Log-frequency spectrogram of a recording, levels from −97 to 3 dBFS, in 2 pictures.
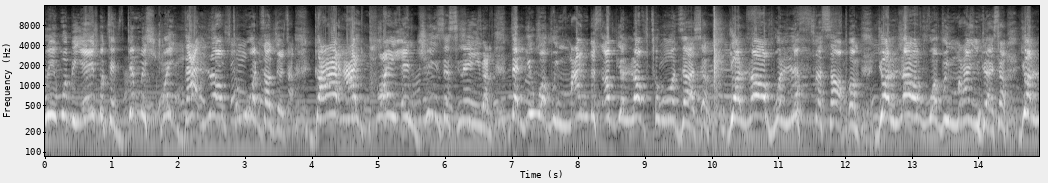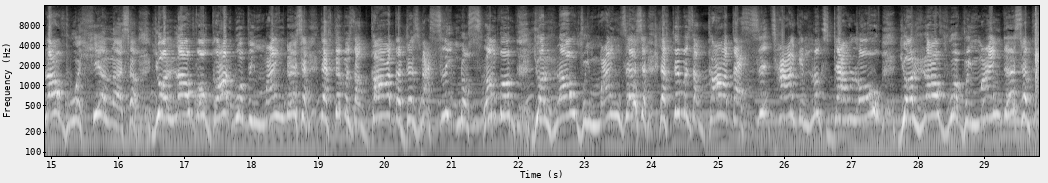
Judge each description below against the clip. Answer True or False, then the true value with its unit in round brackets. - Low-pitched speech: False (330 Hz)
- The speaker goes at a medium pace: True (165 wpm)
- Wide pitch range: False (2.9 semitones)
